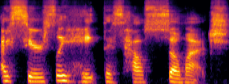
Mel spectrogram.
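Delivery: ordinary talk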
